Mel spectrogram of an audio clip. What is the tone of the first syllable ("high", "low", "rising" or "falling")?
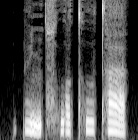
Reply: low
